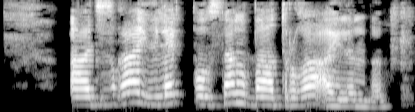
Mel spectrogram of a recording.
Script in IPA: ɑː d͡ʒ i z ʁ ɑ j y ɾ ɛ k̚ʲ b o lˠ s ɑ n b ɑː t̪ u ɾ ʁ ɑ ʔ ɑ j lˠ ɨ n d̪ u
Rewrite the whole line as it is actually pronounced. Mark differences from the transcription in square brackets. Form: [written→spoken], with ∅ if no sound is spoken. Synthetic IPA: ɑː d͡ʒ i z ʁ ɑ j y [ɾ→l] ɛ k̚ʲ b o lˠ s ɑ [n→ŋ] b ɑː t̪ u ɾ ʁ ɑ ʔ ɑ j lˠ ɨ n d̪ u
